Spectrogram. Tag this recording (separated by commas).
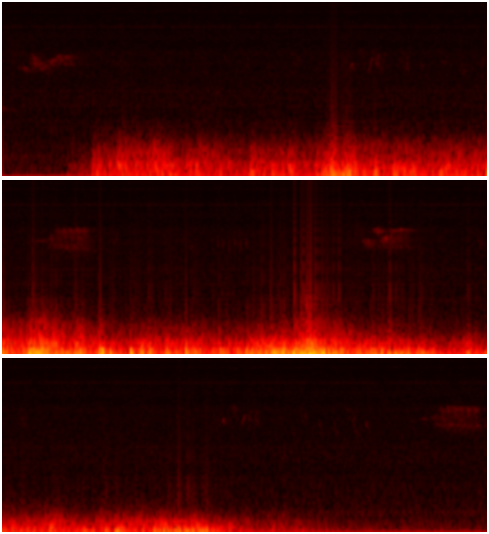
Thunderstorm, Thunder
